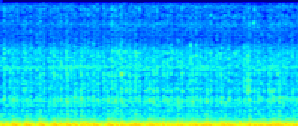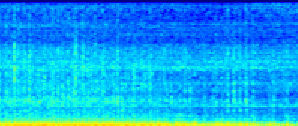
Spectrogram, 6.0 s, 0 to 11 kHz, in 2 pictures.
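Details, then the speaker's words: 1974 Ford bumpside FE 360 with rebuilt Motorcraft 2-barrel, float bowls filled by hand since the fuel pump was suspected of not pumping. It would not run lower, so the idle screw was raised: deep, steady V8 rumble at a fast, too-high idle. "Didn't want to run at lower idle, I guess. I had to turn the idle up just to get it to run, but it's obviously idling really high."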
